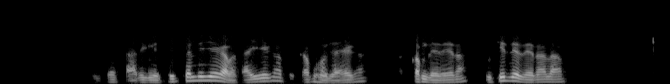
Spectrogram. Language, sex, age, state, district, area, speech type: Hindi, male, 60+, Uttar Pradesh, Sitapur, rural, conversation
